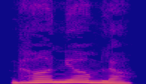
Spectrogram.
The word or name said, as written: ಧಾನ್ಯಾಮ್ಲ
